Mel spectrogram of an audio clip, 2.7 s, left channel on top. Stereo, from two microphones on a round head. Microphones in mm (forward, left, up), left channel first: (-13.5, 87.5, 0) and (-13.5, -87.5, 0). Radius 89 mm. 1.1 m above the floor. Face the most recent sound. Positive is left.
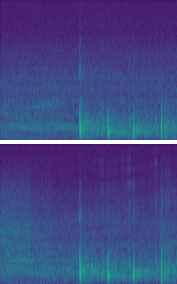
turn(degrees=-60)  # may be behind; listen again after turning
